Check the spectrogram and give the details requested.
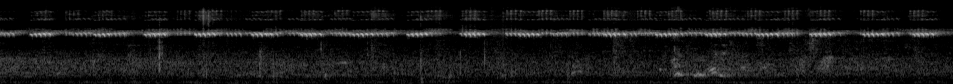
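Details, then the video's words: Rhythmic high chirps from wild crickets, short pulsed bursts repeating about twice per second, with a few soft clicks and a gentle background hiss. "Wild Crickets"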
